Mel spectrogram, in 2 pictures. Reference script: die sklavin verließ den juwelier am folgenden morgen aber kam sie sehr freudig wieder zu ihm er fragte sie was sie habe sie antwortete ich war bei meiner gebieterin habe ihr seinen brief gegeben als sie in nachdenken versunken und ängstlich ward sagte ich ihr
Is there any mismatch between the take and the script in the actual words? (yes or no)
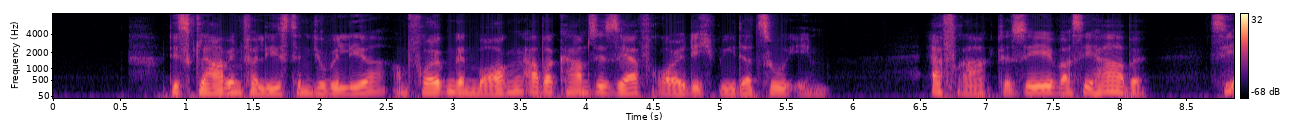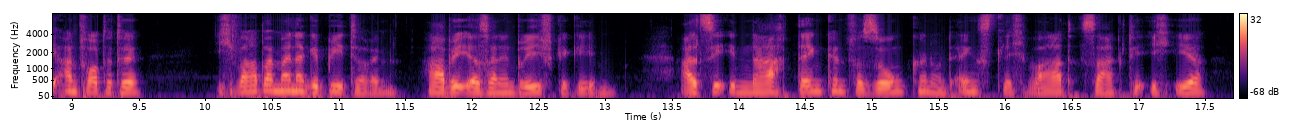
no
